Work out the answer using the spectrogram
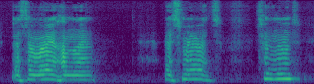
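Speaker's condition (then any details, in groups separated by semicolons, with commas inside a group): ALS; throat muscles affected; voice-change onset, diagnosed a year later, eye-tracking communication, progressing; weak labored slurred voice, breathless in long talks, swallowing at risk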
